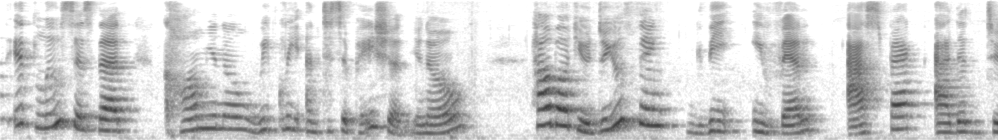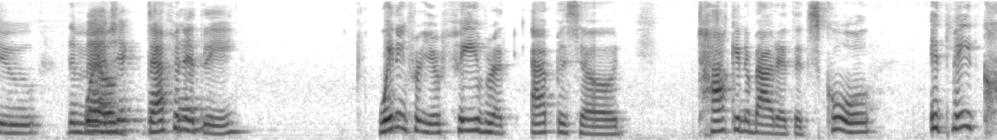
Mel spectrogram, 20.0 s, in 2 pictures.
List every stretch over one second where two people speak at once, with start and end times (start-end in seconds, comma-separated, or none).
10.8-12.1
